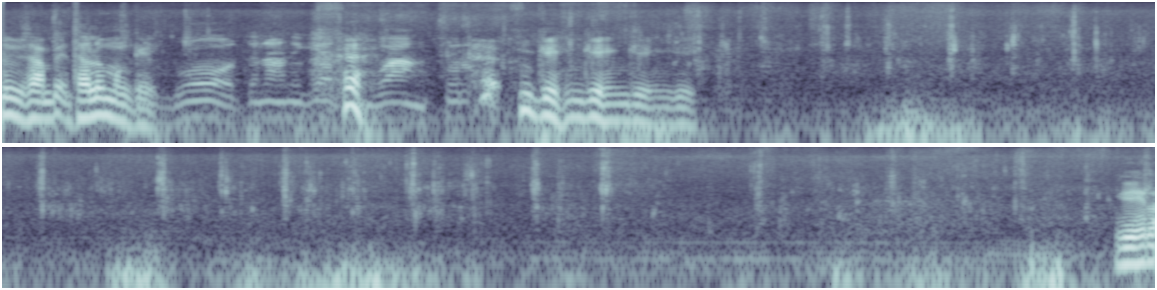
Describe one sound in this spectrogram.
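Water splashes softly as seedlings are pushed into mud.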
